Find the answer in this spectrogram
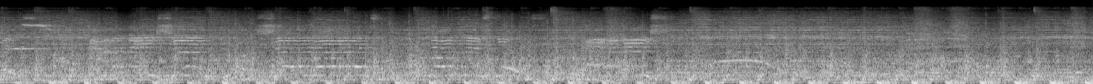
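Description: Live gospel praise-break music: drums and bass drive a fast, steady beat, with congregation voices calling out over it.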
